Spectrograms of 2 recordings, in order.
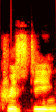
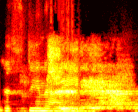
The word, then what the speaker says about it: Christina: they did such a fantastic job and that christine aguilera is that how you say her name christina yeah she laid it out she she's she's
